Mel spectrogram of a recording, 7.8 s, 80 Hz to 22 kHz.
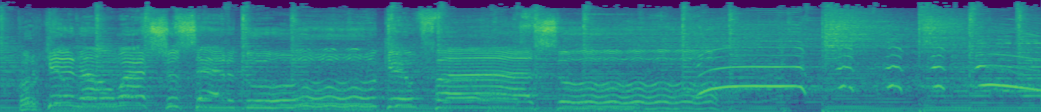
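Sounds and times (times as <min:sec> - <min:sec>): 
speech: 0:00.2 - 0:06.0
audience of men shouting and cheering: 0:05.0 - 0:07.8.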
